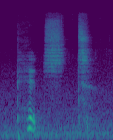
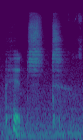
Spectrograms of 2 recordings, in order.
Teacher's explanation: now this base word does not end in a drt so we're not going to say ed pitched it sounds like a t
